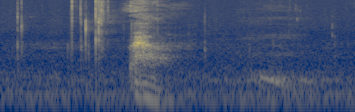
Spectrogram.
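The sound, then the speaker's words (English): Mouth sounds of someone drinking water: a few small wet clicks, then a louder gulping swallow, followed by a soft breathy exhale. No talking. “Oh, isn't water wonderful?”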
